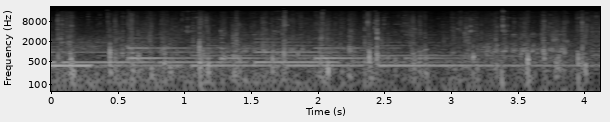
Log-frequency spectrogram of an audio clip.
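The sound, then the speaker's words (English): Hooves clip-clop as three horses are ridden into an Old West town, with a steady rhythm of many sharp hoofbeats over a continuous background. “It was mid-afternoon when the three men rode back into Whiskey Flats”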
